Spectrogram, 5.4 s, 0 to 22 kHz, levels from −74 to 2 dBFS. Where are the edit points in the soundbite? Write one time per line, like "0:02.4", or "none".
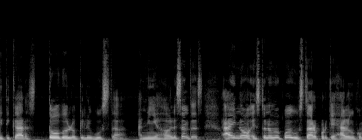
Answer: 0:03.3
